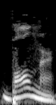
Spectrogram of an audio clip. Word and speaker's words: Baltimore: heard the state merlin they also do balmer instead of the word baltimore yeah they actually have condensed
